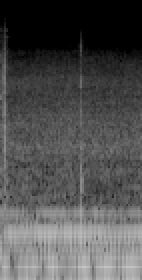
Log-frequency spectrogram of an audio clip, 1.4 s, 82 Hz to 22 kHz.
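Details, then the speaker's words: Nissan VG30DETT engine swapped into drift car, first start attempt: key on, engine silent, steady low electric hum with one faint tick as fuel pump primes normally. "I heard the fuel pump"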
